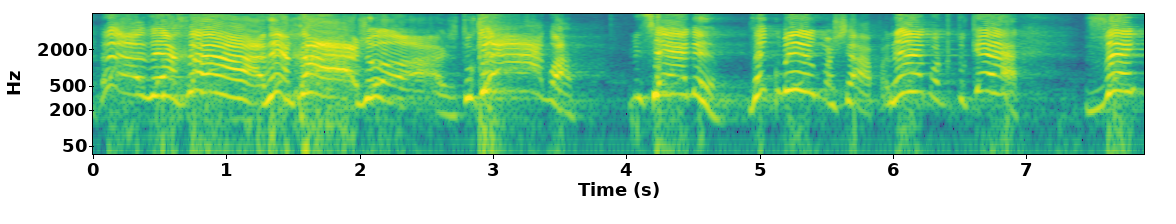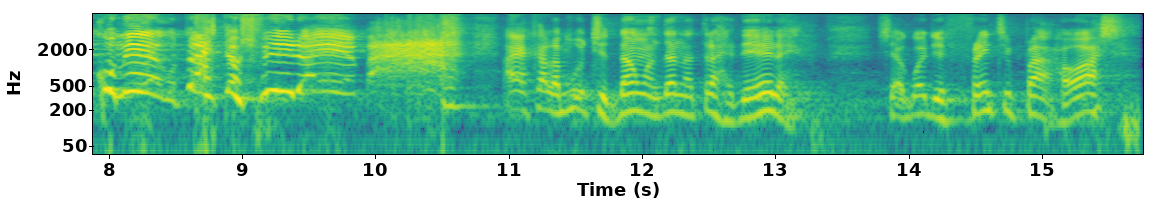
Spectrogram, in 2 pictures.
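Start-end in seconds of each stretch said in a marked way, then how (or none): 0.1-10.7 loud, high calling the crowd; rally everyone to follow; shouting to the crowd to come; excited shouting. Acted.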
